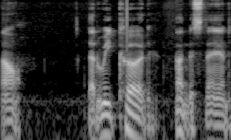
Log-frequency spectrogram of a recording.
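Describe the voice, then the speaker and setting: In a very clean recording with a silent background, a man talks at a very slow pace with a very deep, low pitch and vocal fry. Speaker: amateur horror writer reading stories aloud. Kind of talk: reading aloud. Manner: halting, stumbles over words.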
